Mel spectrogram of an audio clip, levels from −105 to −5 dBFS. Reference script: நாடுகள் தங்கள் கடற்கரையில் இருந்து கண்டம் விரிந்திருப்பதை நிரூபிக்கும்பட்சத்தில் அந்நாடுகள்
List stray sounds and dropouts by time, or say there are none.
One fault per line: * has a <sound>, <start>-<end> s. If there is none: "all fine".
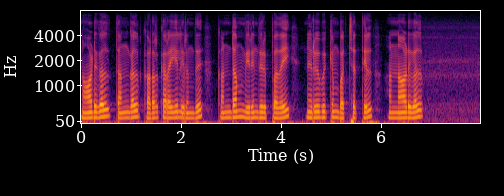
all fine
